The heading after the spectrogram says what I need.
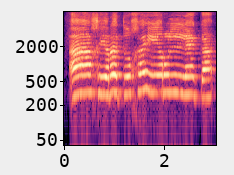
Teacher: തെൻവീനിന് ശേഷം ലാമ് വന്നു. അപ്പോൾ ഇദ്ഗാം ബിലാഉന്നെയാണ്. മണിക്കാതെ ലയിപ്പിച്ചു കൊടുക്കുക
